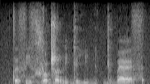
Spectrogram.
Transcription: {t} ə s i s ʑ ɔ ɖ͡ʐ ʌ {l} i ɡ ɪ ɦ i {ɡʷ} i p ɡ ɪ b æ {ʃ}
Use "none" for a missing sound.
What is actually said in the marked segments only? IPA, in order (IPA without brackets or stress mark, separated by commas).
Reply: t, r, b, s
